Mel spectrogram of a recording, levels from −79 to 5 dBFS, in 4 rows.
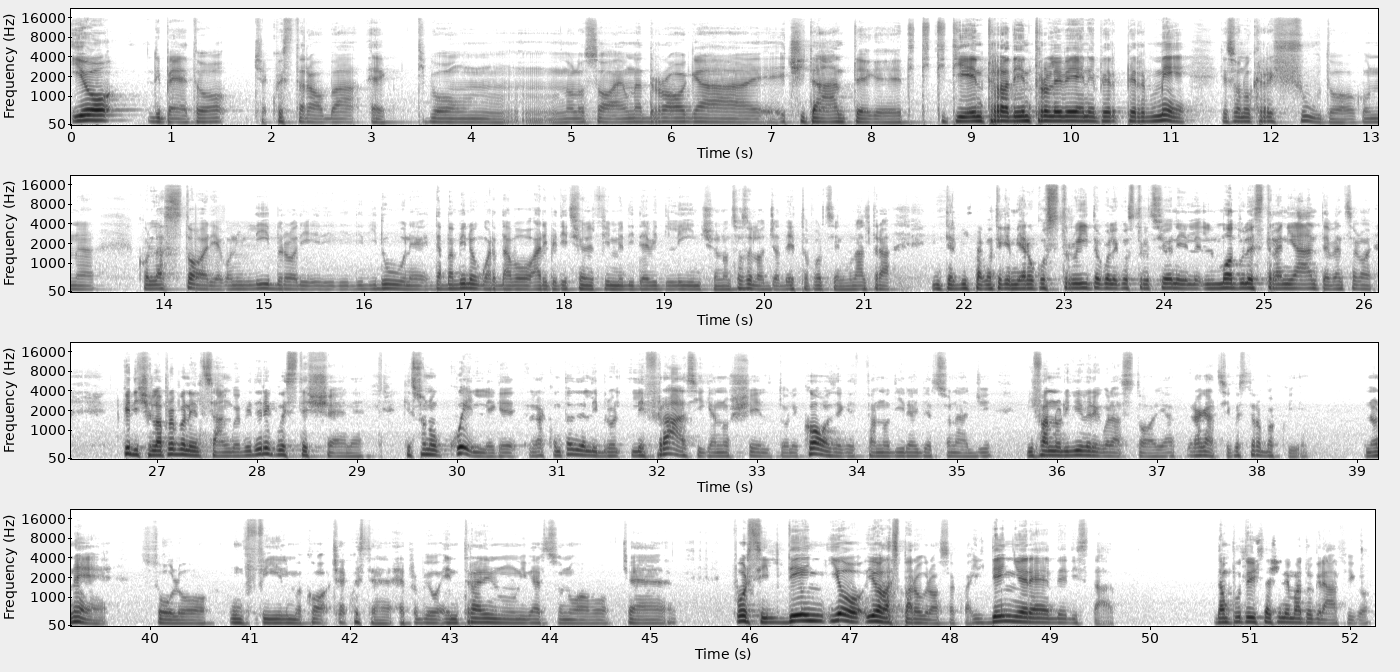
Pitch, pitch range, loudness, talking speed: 125 Hz, 115-145 Hz, -20 LUFS, 170 wpm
